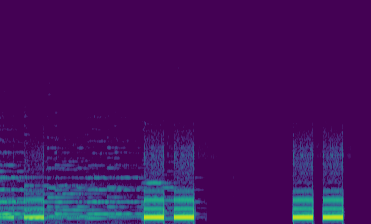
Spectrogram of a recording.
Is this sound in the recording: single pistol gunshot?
no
